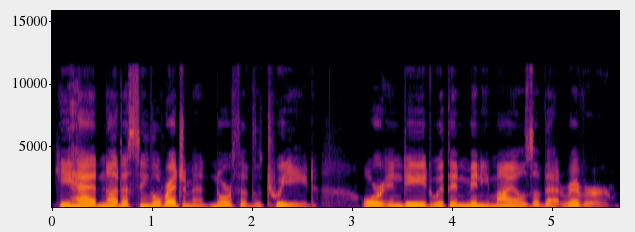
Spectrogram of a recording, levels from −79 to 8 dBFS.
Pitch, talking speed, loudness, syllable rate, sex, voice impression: 150 Hz, 190 wpm, -17 LUFS, 5.1 syllables/s, male, masculine, adult-like, slightly muffled, friendly, unique, slightly kind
